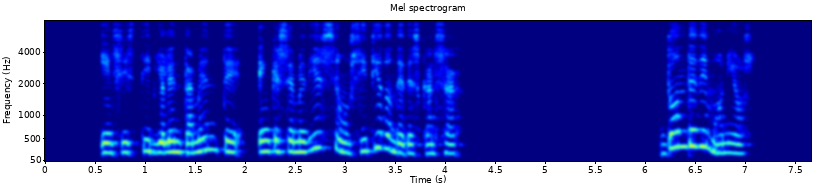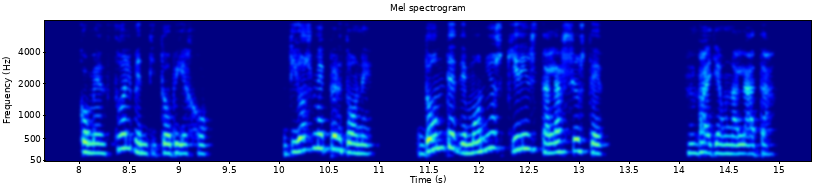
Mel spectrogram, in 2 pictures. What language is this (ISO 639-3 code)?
spa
